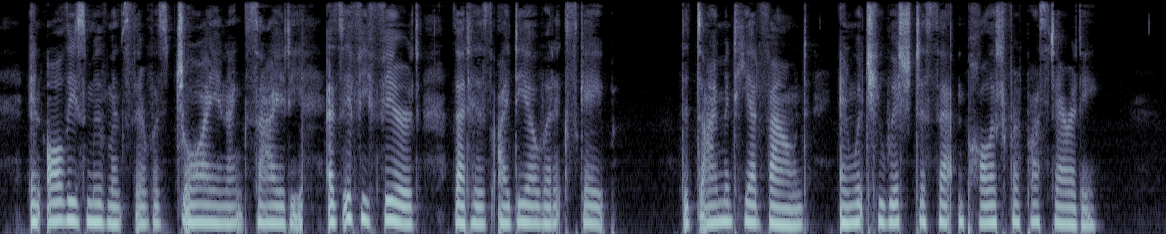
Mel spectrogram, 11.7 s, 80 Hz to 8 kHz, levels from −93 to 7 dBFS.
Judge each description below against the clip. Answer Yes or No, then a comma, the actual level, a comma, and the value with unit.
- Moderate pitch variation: No, narrow, 1.6 semitones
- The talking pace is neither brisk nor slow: Yes, average, 170 wpm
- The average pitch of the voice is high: No, medium, 175 Hz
